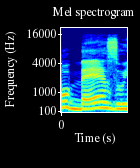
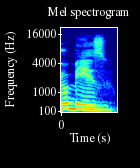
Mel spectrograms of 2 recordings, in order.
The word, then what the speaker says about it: obeso: A maior parte deles não sabe que se fala obeso em vez de obeso.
